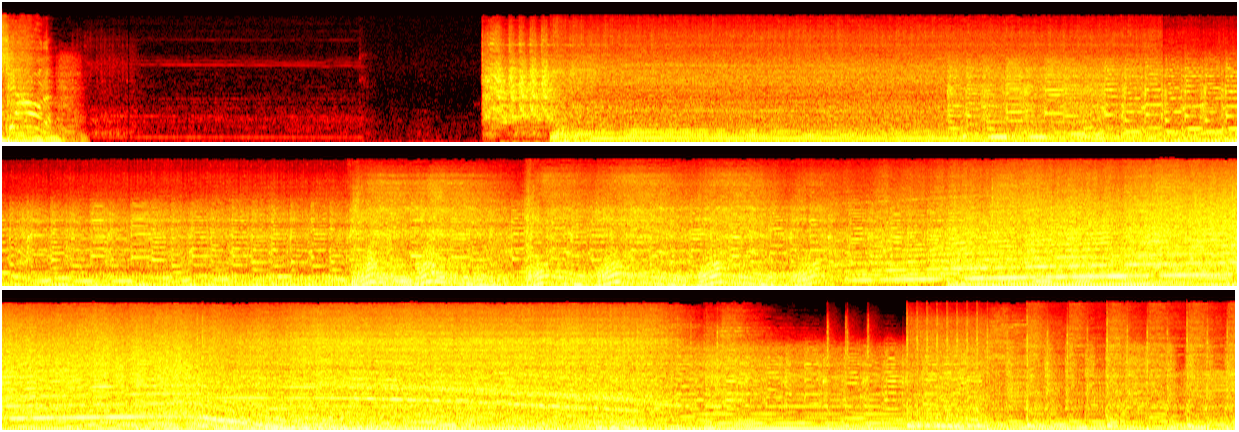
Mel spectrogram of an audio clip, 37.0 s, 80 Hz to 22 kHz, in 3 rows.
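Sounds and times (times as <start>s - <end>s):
music: 0.0s - 1.0s, 9.4s - 37.0s
motorcycle engine revving: 4.8s - 32.4s
whine winding down: 20.9s - 32.4s.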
